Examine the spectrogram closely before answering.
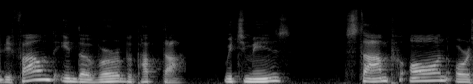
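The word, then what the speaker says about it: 밟다: only case can be found in the verb papta which means stamp on or step on with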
